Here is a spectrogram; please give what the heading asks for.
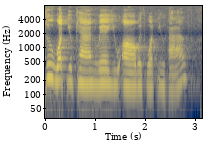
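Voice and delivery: plain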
